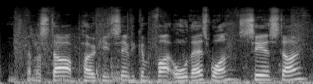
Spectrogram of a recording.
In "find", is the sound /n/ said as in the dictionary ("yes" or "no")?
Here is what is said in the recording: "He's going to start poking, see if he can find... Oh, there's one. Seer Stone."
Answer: no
